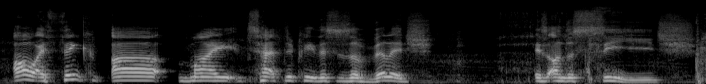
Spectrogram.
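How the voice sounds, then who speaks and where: Very slowly and with very even loudness, a man with a British accent speaks at a high pitch with lively intonation. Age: 30s. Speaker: vtuber gaming streamer. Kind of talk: casual gaming livestream chat.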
